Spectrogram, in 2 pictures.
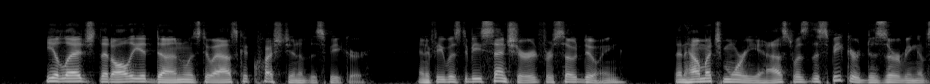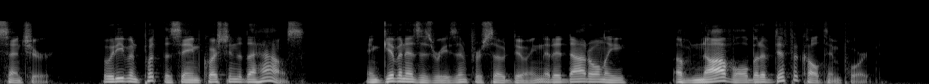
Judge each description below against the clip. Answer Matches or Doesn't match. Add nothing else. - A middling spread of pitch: Matches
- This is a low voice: Matches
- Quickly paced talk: Matches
